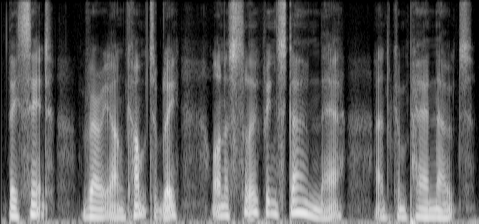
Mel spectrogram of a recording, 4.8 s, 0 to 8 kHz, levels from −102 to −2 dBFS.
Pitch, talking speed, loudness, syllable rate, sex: 110 Hz, 150 wpm, -21 LUFS, 5.2 syllables/s, male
